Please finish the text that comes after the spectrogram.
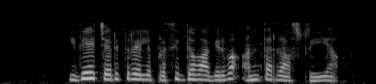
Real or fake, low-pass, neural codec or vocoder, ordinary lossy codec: real; 7.2 kHz; none; none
